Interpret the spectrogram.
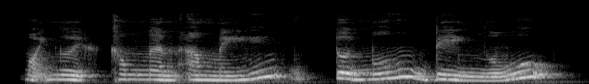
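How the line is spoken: Annoyed mumbling. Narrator (Vietnamese): Lâm Tử Hàng phiền hà lẩm bẩm

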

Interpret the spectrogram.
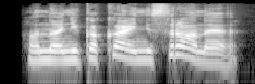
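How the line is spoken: Roaring. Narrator (Russian): взревел Илья

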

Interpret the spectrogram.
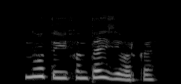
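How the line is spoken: Laughing. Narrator (Russian): рассмеялась подруга

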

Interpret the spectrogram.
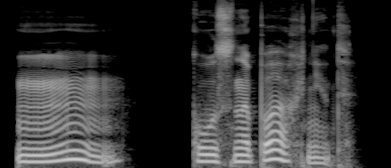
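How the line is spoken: Drawling husband. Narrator (Russian): протянул муж

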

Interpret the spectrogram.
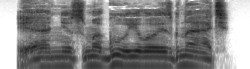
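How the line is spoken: Forced through clenched teeth. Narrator (Russian): Сквозь зубы выдавил отец Марк

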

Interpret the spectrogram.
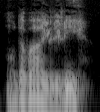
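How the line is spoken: Whisper. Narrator (Russian): прошептал он

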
